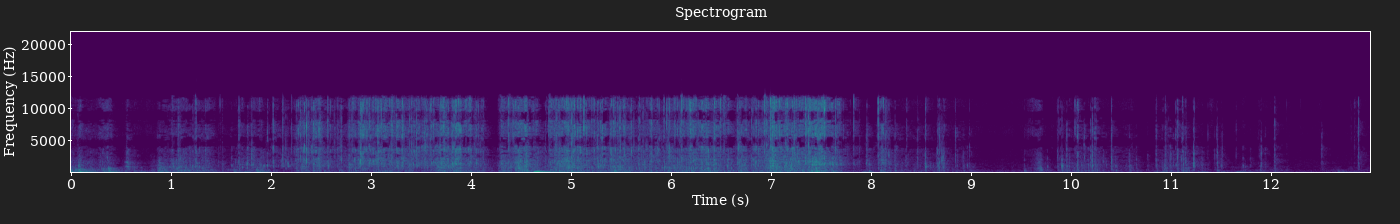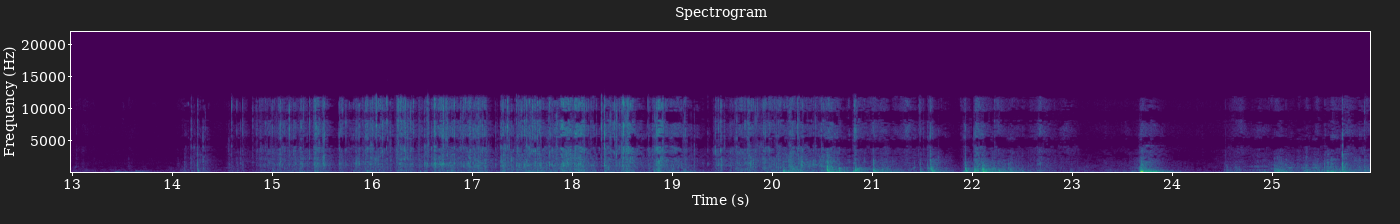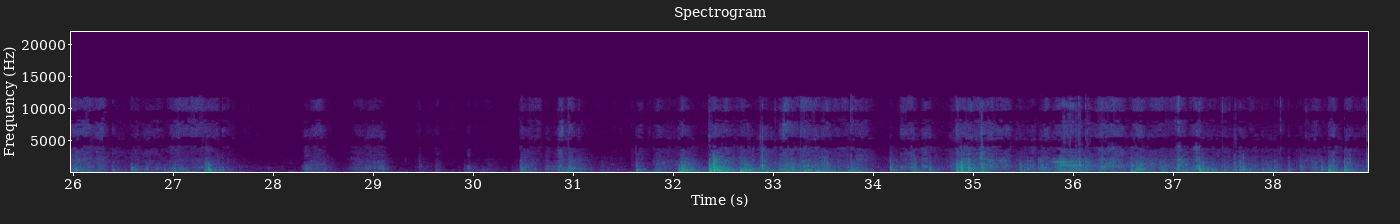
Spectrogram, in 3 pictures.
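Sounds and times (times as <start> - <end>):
packaging crinkling and tearing: 1.1 - 12.2, 14.0 - 20.8.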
